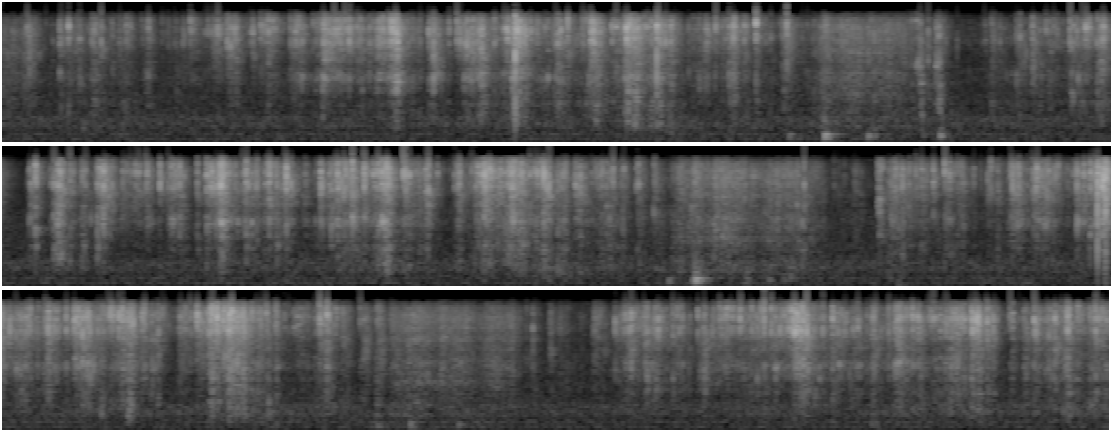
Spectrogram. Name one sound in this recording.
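Plastic wrappers crinkle and rustle as hands handle packs of cards.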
